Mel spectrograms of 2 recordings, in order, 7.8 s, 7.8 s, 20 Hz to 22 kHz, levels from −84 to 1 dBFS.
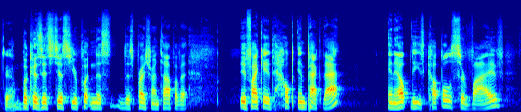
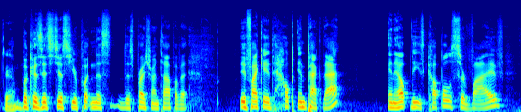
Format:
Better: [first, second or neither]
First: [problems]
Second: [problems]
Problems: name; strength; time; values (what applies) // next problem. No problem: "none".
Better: second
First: thin; somewhat; fading below 350 Hz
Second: none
